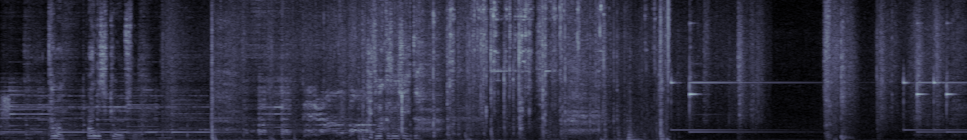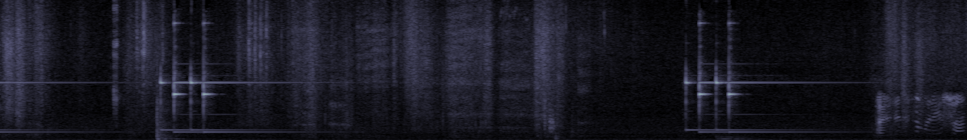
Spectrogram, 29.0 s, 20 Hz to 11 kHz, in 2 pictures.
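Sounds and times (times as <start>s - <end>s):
music: 0.0s - 5.8s
two-tone doorbell chime: 10.0s - 12.4s, 13.5s - 19.8s, 24.8s - 27.6s.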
